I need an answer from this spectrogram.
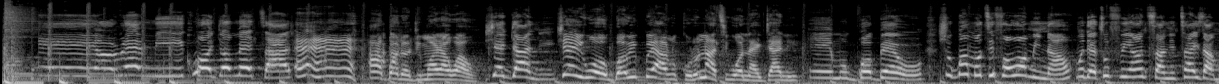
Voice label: Supermarket, Yoruba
